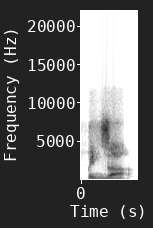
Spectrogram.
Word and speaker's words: pizza: ahead pronounce it now Pizza Pizza now everyone using that third sound good good I hope at least now you will not go and say to someone Pizza it's a TA sound I showed it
